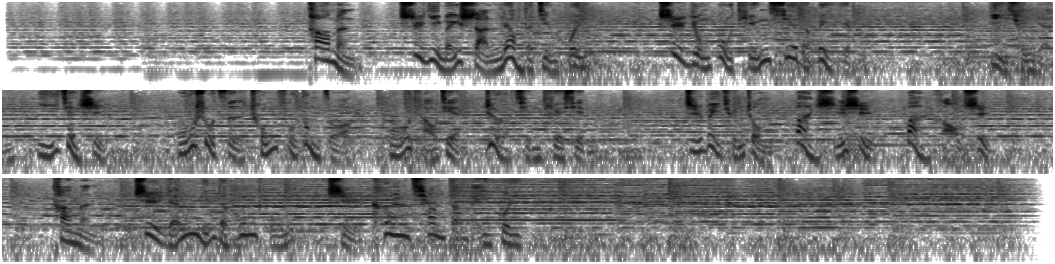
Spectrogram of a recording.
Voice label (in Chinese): 大气深情公安服务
